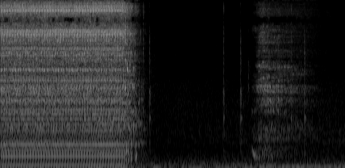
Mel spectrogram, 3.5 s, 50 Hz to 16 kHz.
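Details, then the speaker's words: Gooloo A5 jump starter's built-in tire inflator pumping a truck tire from 30 toward 36 psi. A steady, strong buzzing drone from the small piston pump that stops after about a second: normal running. "You hear that thing? It's got some power to it, I'm telling you."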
